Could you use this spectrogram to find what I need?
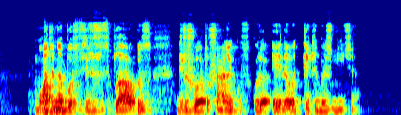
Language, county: Lithuanian, Vilnius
